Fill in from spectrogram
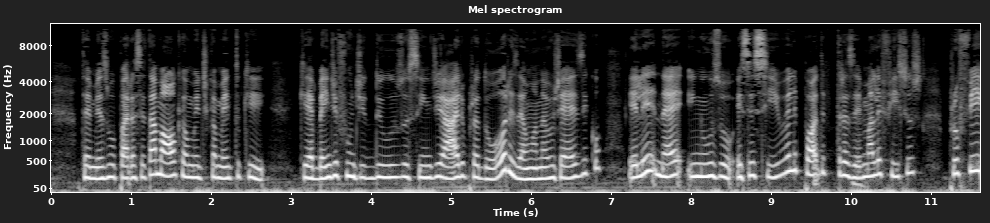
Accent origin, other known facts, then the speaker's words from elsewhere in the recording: Serafina Corrêa, Rio Grande do Sul, Brazil; now in Marau, Brazil; Eu sou natural de Serafina Corrêa.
